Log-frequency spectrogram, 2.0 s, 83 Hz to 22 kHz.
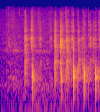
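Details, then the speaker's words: PVC inline check valve from a ram pump after 4 years of operation, with a metal spring inside, pressed by hand via its button. Sharp, crisp pops repeat about every quarter second as it seats cleanly, so the valve still works. "So I did try the valve out by pushing the button in here. It still works okay."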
